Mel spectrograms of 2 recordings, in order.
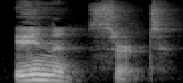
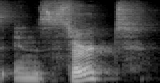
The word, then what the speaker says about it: insert: noun in which case the pronunciation differs or changes by having this stress or emphasis placed on the first syllable so in a noun form it's insert insert the verb form is insert the noun form is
